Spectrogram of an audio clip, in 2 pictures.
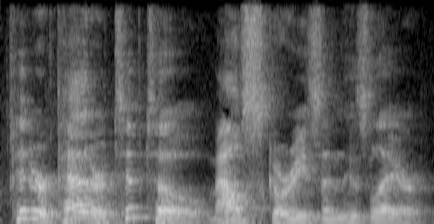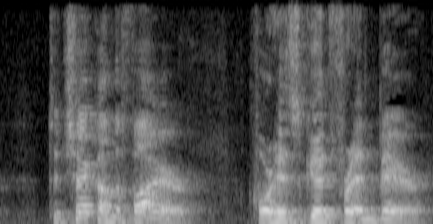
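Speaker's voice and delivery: gentle, lilting read-aloud voice; storybook narration. A narrator's reading. Mayor reading a bedtime story to children, lilting narration. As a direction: tell it like a bedtime story for little ones. Reads picture book to children.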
